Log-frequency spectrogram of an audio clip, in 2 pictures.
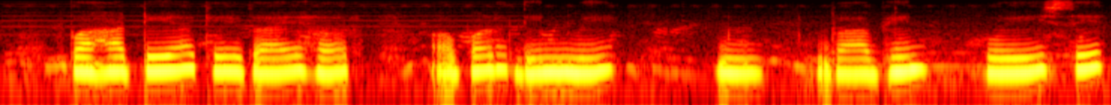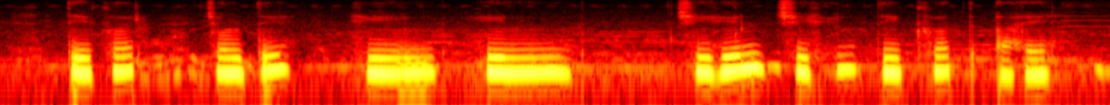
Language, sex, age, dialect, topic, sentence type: Chhattisgarhi, female, 56-60, Northern/Bhandar, agriculture, statement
